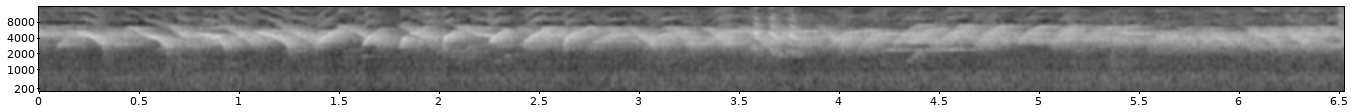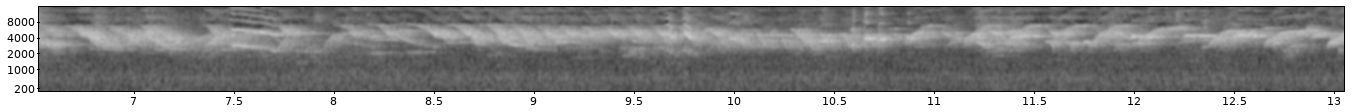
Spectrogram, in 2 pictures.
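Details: Ringed canary in full song, a continuous stream of rapid high trills and twittering, set against constant loud background hiss.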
